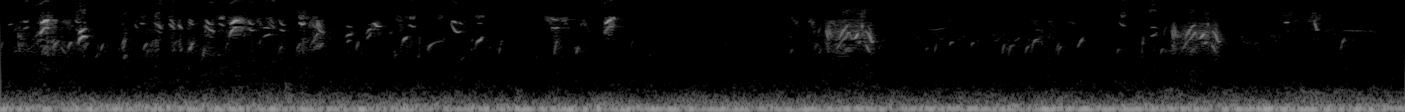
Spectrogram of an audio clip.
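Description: European goldfinch song in quick bursts of bright, tinkling twitters with a few liquid trills, set over a steady low rumble of wind or distant traffic.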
